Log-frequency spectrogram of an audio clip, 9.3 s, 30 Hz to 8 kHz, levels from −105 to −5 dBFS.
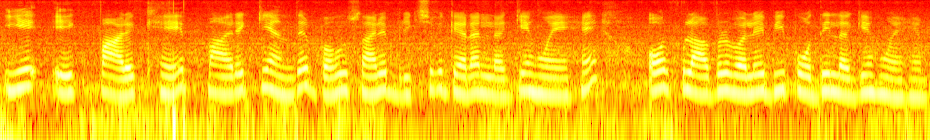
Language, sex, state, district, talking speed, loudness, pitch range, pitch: Hindi, female, Punjab, Pathankot, 140 wpm, -16 LUFS, 190-220 Hz, 205 Hz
